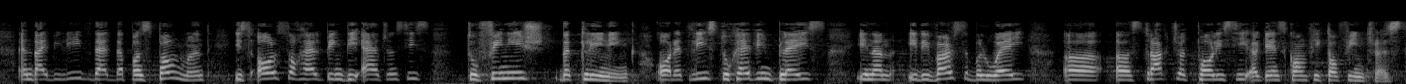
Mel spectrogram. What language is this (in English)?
English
